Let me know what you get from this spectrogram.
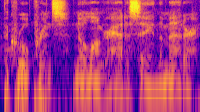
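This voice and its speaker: A man's voice: sits low, level tone, brisk, warm tone. A man reading a scripted fantasy roleplay as ASMR story narration.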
